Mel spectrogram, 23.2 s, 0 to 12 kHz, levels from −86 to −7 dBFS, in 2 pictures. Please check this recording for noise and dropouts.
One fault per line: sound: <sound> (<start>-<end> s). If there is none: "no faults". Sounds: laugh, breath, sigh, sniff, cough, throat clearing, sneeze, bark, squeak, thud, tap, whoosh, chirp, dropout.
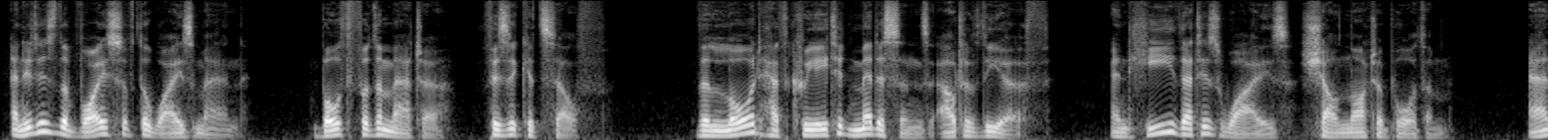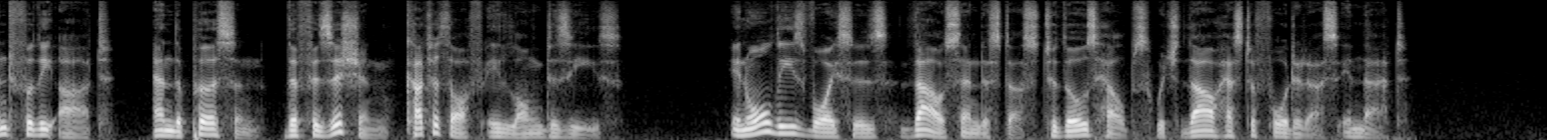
no faults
